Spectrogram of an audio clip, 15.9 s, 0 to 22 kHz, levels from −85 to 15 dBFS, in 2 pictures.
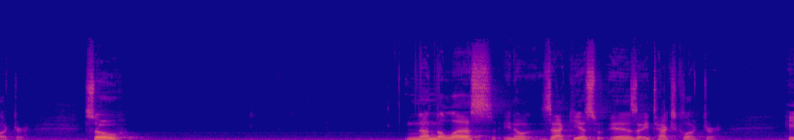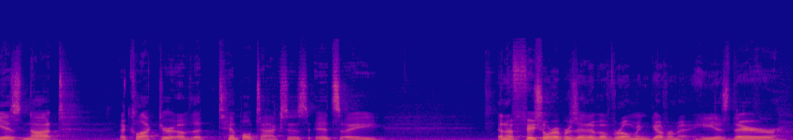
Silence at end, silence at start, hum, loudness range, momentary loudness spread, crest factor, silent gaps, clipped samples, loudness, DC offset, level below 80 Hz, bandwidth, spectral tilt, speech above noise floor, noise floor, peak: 0 s; 0 s; none; 5 LU; 16 LU; 20 dB; none; under 0.1%; -34 LUFS; under 0.1%; -80 dBFS; 16 kHz; -4.5 dB/octave; 30 dB; -64 dBFS; -16 dBFS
